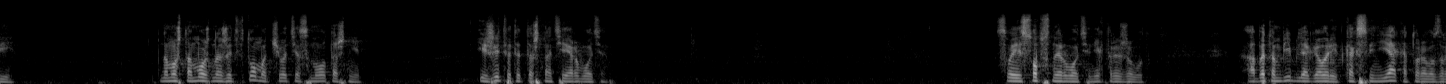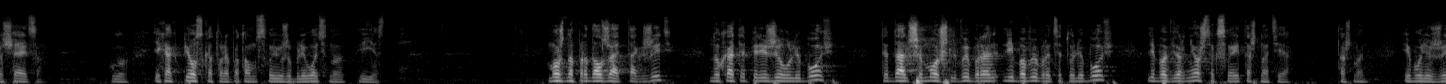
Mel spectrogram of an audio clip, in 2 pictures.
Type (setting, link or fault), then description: setting, large echoing room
